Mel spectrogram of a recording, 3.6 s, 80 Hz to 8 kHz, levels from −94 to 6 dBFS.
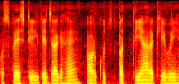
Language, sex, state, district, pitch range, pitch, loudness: Hindi, male, Jharkhand, Deoghar, 110-115 Hz, 110 Hz, -18 LUFS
